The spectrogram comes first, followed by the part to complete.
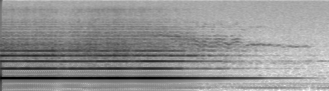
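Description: Solo flute holding one long, steady note that fades away and dies out about three and a half seconds in.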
